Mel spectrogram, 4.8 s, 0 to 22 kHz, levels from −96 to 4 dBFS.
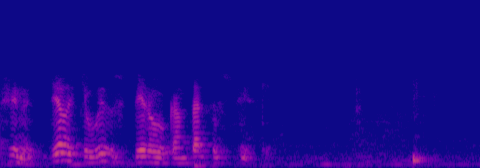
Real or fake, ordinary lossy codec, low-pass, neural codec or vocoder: fake; Opus, 64 kbps; 3.6 kHz; autoencoder, 48 kHz, 128 numbers a frame, DAC-VAE, trained on Japanese speech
